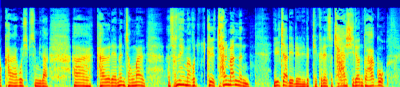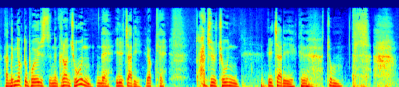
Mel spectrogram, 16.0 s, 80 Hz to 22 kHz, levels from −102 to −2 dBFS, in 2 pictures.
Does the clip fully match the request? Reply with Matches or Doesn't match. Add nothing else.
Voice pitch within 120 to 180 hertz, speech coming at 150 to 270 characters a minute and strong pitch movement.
Doesn't match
